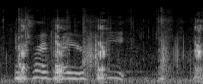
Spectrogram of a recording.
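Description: A pig crunches on an apple.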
